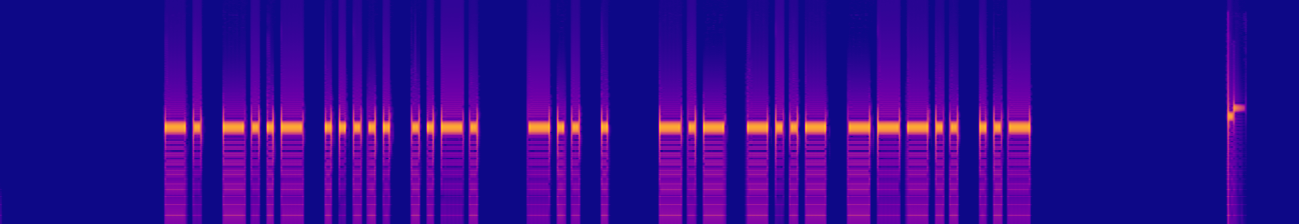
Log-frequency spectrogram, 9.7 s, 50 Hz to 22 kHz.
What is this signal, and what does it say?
Morse code, heard as a keyed tone, about 22 wpm, 700 Hz. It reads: NX5F DE KX8U
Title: USA Callsign DE Callsign - 4 Characters - 22wpm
